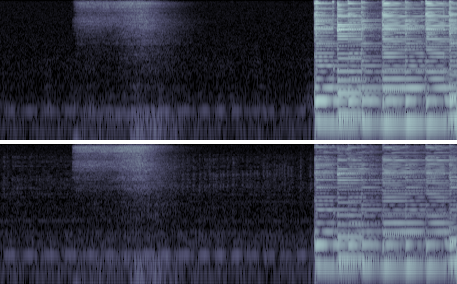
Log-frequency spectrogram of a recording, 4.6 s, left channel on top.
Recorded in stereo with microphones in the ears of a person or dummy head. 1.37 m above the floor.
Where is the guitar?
30° left (ahead or behind), 0.6 m.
